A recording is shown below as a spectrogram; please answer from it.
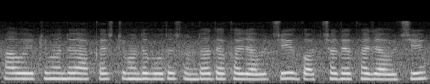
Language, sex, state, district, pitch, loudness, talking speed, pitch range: Odia, female, Odisha, Malkangiri, 260 Hz, -12 LUFS, 165 wpm, 250-265 Hz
